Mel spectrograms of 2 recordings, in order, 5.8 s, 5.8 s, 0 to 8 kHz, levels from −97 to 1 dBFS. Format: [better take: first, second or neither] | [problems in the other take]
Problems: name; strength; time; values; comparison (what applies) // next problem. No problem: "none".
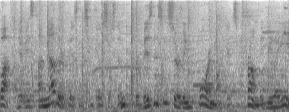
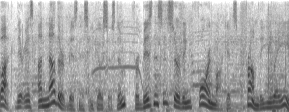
second | background sound (Walk, footsteps); 14 dB below the speech // room echo; dies away in 2.8 s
